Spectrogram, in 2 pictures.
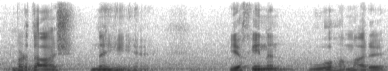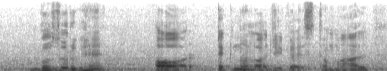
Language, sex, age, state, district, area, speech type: Urdu, male, 45-60, Delhi, South Delhi, urban, spontaneous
